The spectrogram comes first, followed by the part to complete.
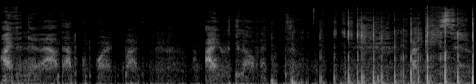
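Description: A whispering woman at a fairly slow pace, with big swings in loudness. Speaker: ASMR content creator. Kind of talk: casual commentary while browsing a page. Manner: whispered, soft-spoken, reflective.

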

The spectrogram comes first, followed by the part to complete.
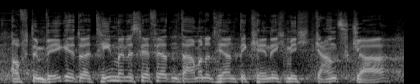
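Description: Over light background noise, a man talks fairly quickly with ordinary pitch variation. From Austria. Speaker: member of parliament, party finance spokesman; party finance spokesman. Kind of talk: parliamentary speech. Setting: parliament chamber. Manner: formal. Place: hall. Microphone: podium.

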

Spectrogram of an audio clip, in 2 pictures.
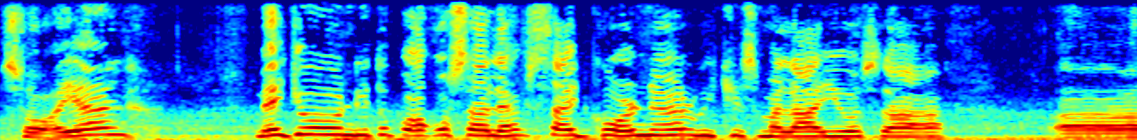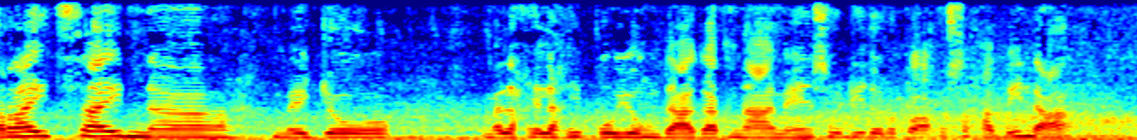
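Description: A woman at a moderate pace, fairly high in pitch with lively intonation, over noticeable background noise. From Philippines. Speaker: vlogger. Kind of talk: casual vlog talking to camera. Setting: outdoors, walking.

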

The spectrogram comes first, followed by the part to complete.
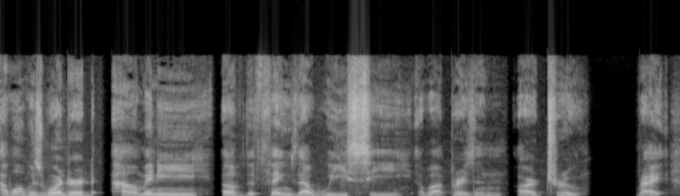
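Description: Very slowly, a man speaks with very wide pitch swings. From Mexico (Chihuahua). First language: Spanish. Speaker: podcast co-host or guest. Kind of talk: casual chat. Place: home room. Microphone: studio mic.

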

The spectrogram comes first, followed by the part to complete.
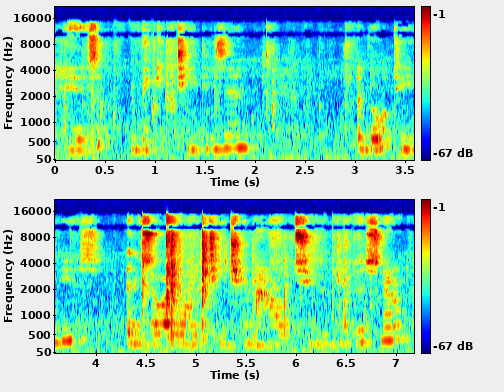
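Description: Fairly slow speech from a woman over loud background noise. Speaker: pet owner vlogger. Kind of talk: casual vlog chat. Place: bathroom. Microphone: phone near.

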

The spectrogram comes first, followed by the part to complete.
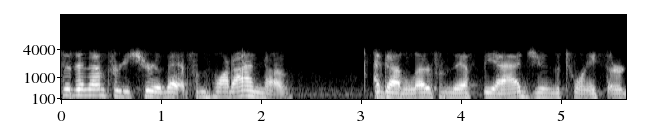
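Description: A woman with a Southern US accent speaks in a very deep, low voice. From US South. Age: 70s. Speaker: video blogger. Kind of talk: personal monologue about claims. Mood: earnest, conspiratorial. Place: home room. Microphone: phone near.

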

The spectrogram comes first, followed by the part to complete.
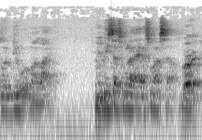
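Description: A man is speaking. Audible room echo surrounds his voice. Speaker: guest, trainer. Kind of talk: interview answer. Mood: reflective, earnest. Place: studio.

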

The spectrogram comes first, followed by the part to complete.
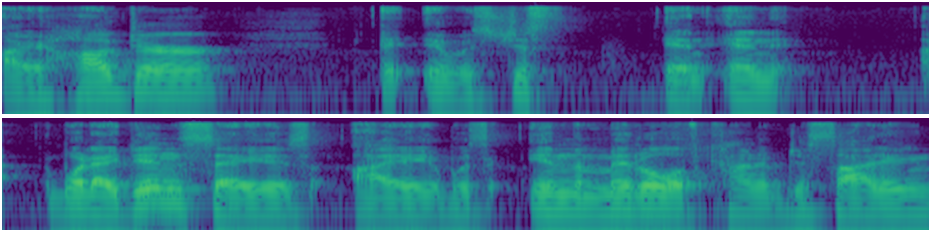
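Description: A man speaks at a medium pitch. His pace is fairly quick, with ordinary pitch variation. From US Midwest, Michigan. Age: 60s. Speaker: public speaker on LGBTQ issues. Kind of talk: interview. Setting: in person. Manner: halting. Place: home room. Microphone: lapel.

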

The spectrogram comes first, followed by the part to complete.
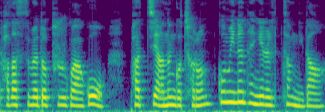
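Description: Her unremarkable speaking voice sits at medium pitch with ordinary pitch variation, moving at a moderate pace on a very clean recording with a silent background. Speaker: university student. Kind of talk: scripted narration. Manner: formal.

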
